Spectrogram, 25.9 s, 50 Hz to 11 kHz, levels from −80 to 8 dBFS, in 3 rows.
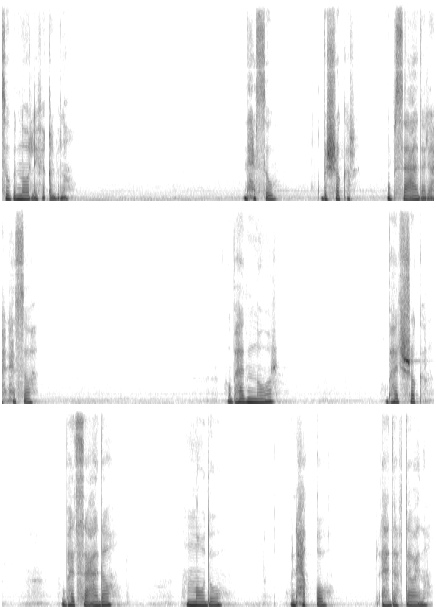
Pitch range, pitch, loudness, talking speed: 180-220 Hz, 195 Hz, -21 LUFS, 50 wpm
